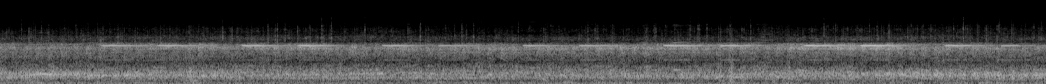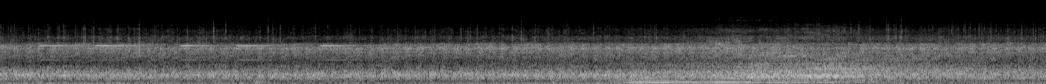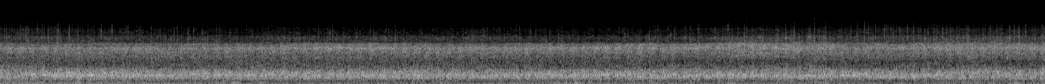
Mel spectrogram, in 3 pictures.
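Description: Large-scale model train running on its track, heard from on board: a steady rolling rattle. A short high ping repeats about twice a second through the first half, and a brief low hum comes a little past the middle.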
